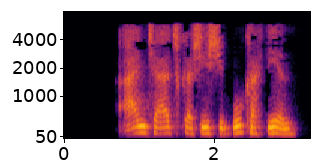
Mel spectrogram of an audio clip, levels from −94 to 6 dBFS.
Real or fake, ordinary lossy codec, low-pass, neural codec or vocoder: fake; MP3, 24 kbps; 7.2 kHz; codec, 24 kHz, 0.5 kbps, DualCodec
